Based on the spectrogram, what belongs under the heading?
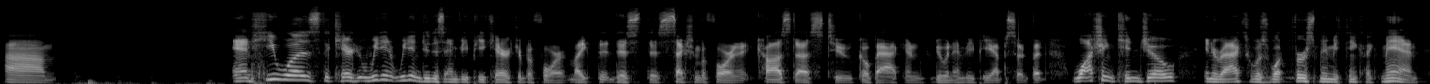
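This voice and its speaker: Man, podcast co-host, casual, enthusiastic, bright voice, dry close sound. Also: on the low side, expressive, normal speed, no echo. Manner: enthusiastic, laughs easily.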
